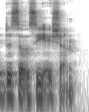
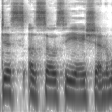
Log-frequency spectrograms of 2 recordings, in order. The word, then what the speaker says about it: dissociation: As as somebody who wants that and believes that's what's best for our society, yes, there should be a dissociation. It's sometimes commonly mispronounced disassociation, which soapbox, it's technically not correct to say disassociation, but if it helps you to conceptualize what dissociation means, that it is a disassociation from something, Cool.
